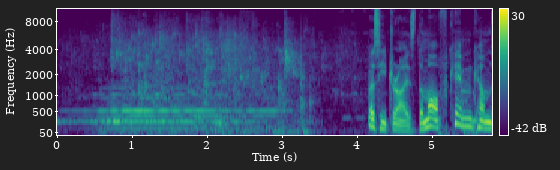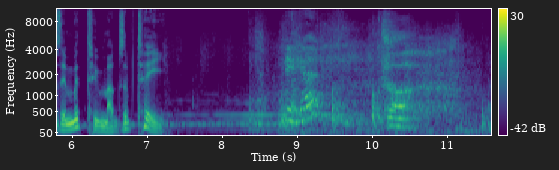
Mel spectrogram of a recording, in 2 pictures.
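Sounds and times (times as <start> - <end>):
water running from a tap into a sink: 0.0 - 4.8
speech: 4.2 - 7.3, 10.2 - 10.6.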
